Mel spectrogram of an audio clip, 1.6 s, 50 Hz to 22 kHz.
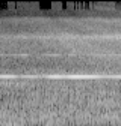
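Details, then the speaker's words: Dreame cordless stick vacuum with small 40W power head switched to high suction on thick rubber-backed mat: steady high-pitched suction roar and thin whine, brush roll barely spinning; too much suction clamps the head down, bogging the brush roll. "okay now if you put it up on high oh the brush roll is barely spinning yeah"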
